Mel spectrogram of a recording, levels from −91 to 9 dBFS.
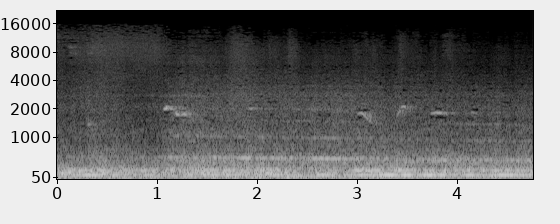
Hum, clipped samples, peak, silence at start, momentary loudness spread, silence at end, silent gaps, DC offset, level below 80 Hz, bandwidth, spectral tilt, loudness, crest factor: none; under 0.1%; -6 dBFS; 0 s; 5 LU; 0 s; none; under 0.1%; -28 dBFS; 10.5 kHz; -9 dB/octave; -19 LUFS; 12 dB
